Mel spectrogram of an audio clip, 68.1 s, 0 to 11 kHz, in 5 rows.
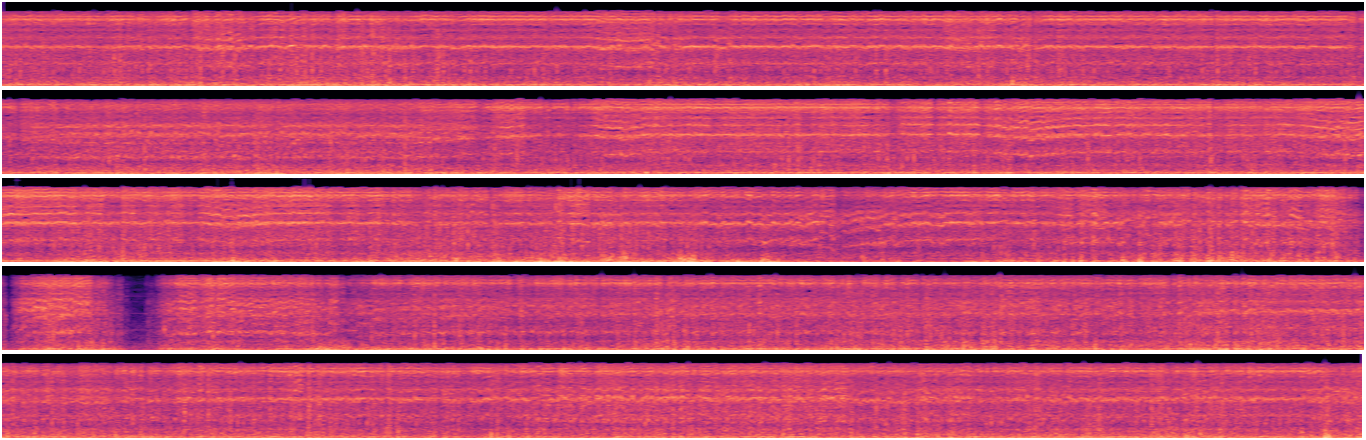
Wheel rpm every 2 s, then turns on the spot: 230, 230, 230, 230, 230, 230, 220, 190, 200, 220, 230, 230, 230, 230, 230, 230, 230, 200, 220, 230, 120, 140, 170, 200, 200, 200, 220, 220, 220, 230, 200, 200, 220, 230.
none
